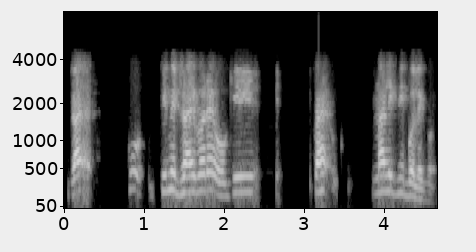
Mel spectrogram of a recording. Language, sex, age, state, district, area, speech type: Nepali, male, 60+, West Bengal, Darjeeling, rural, conversation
